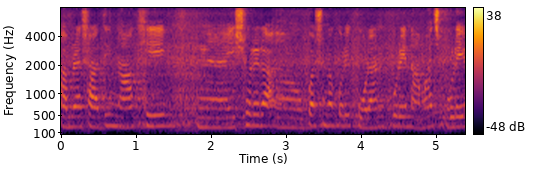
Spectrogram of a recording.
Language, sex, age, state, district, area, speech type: Bengali, female, 45-60, West Bengal, Purba Bardhaman, urban, spontaneous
